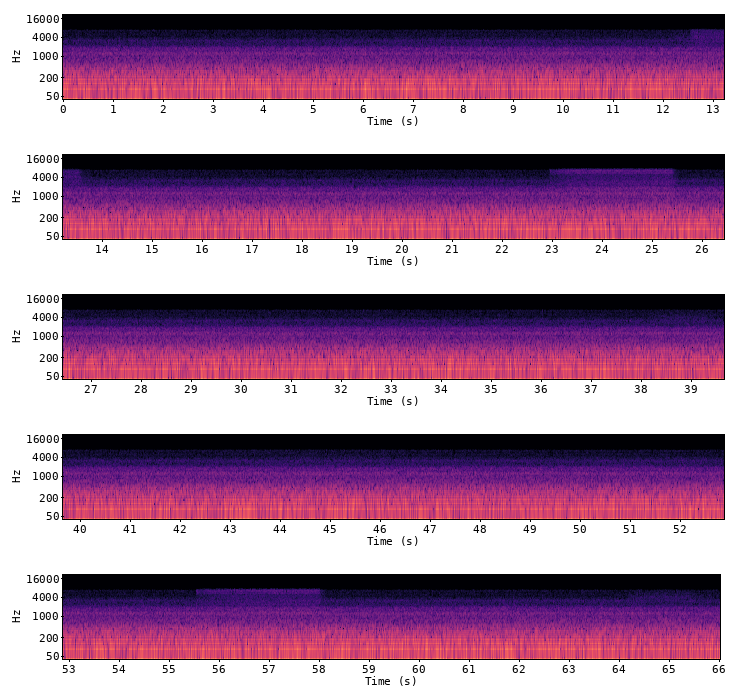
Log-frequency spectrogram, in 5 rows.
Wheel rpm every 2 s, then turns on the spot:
0, 0, 0, 0, 0, 0, 0, 0, 0, 0, 0, 0, 0, 0, 0, 0, 0, 0, 0, 0, 0, 0, 0, 0, 0, 0, 0, 0, 0, 0, 0, 0, 0.
none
